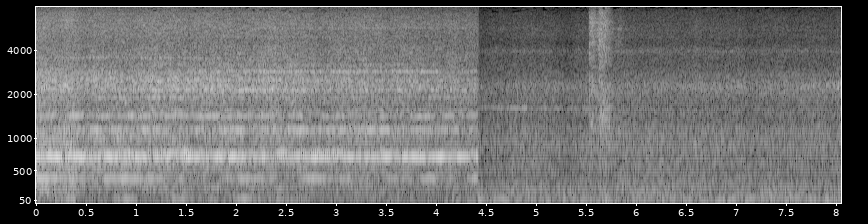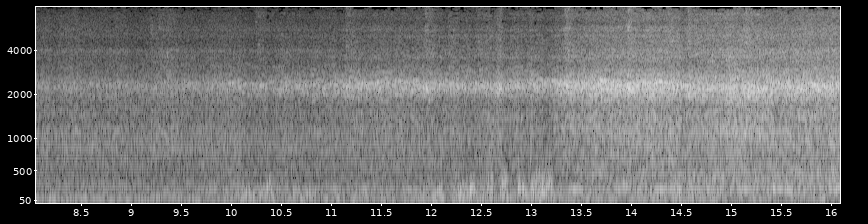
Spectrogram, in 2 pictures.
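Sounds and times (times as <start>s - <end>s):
train horn: 0.0s - 4.5s
train rumbling along platform: 0.0s - 16.0s.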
